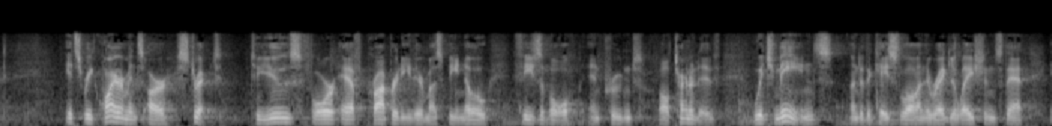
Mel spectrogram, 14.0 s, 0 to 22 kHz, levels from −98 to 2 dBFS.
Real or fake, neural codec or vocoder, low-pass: real; none; 7.2 kHz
